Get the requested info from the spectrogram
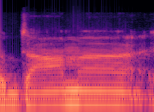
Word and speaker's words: dhamma: So dhamma as in the Pali word, not Sanskrit.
